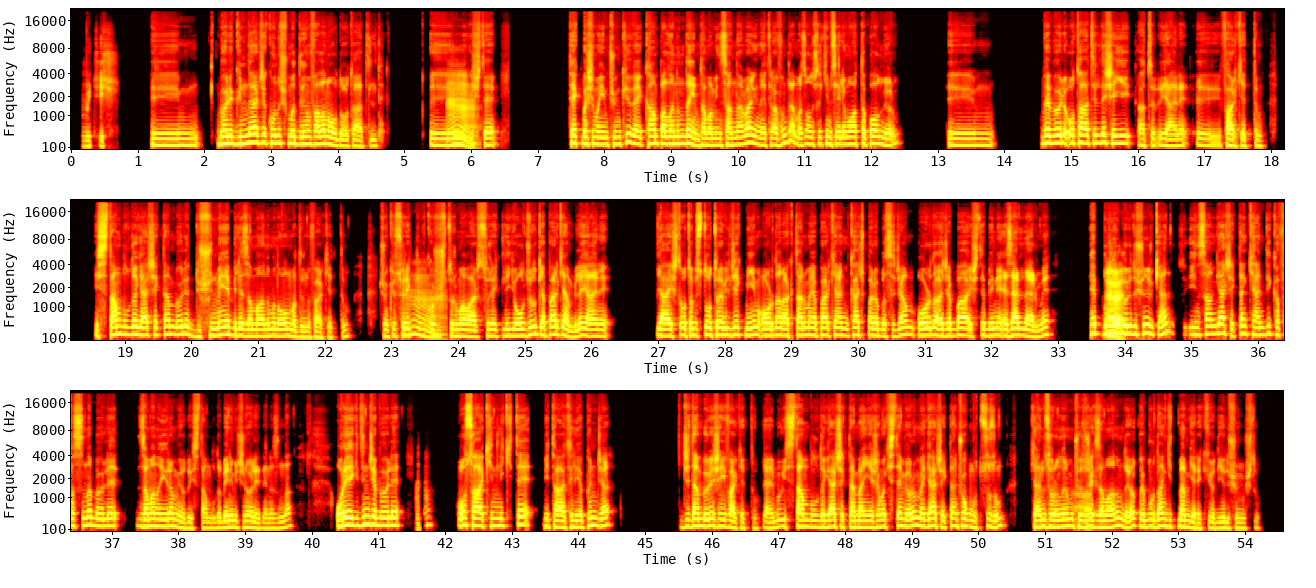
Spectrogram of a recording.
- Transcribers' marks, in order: tapping; other noise
- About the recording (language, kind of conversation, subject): Turkish, podcast, Bir seyahat, hayatınızdaki bir kararı değiştirmenize neden oldu mu?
